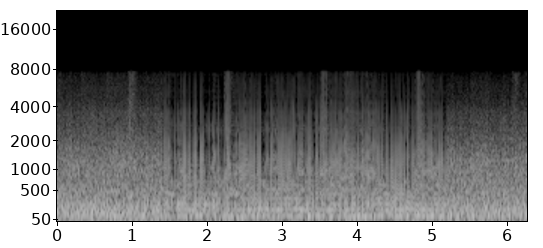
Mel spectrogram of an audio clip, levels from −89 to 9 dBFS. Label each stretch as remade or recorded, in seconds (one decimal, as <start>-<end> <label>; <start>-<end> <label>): 0.0-1.4 recorded; 1.4-5.2 remade; 5.2-6.3 recorded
